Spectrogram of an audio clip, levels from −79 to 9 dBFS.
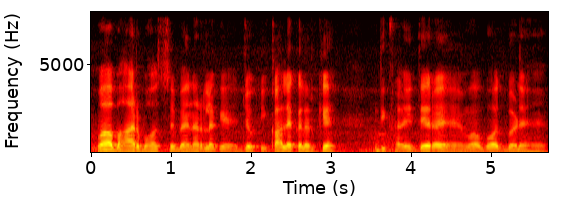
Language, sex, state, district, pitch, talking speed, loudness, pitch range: Hindi, male, Maharashtra, Solapur, 110 Hz, 210 wpm, -25 LUFS, 105-115 Hz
